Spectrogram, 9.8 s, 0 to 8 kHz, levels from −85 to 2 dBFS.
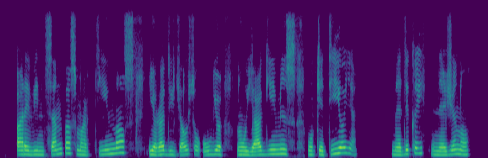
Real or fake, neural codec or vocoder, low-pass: real; none; 7.2 kHz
